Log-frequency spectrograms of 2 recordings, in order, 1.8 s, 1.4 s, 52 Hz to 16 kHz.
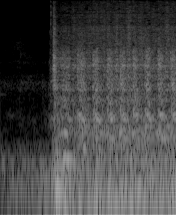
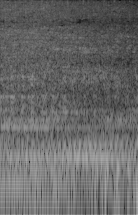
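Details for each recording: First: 2005 Toyota Corolla with an intermittent no-start: steady starter cranking for about three seconds at an even beat around four a second, never fires. Diagnostic codes point to a suspected ignition circuit fault. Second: 2005 Toyota Corolla with an intermittent no-start complaint, here catching and settling into a steady, even idle with no knocks or misses.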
